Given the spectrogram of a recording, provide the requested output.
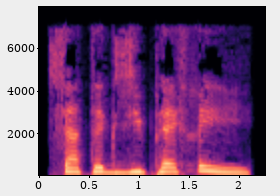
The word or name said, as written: saintexupery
